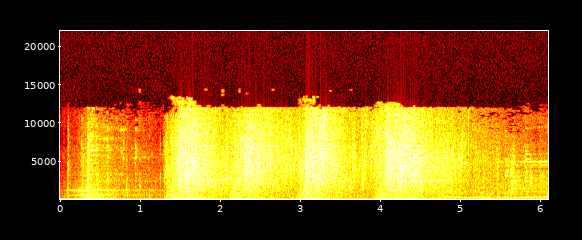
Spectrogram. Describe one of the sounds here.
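A weapon swings and strikes in a fight.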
